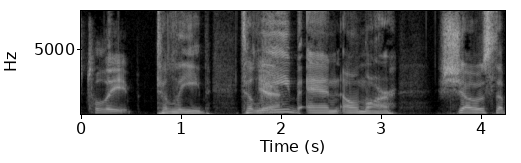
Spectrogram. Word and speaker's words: Tlaib: Political upheaval over, is it Tlaib? Is that how you say it? I don't watch TV. She says Tlaib.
